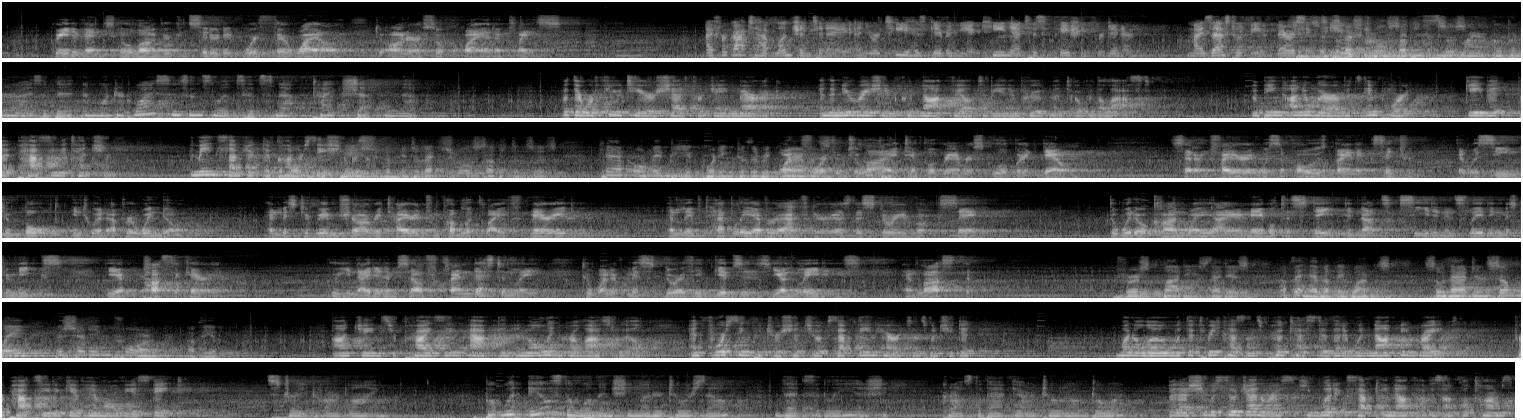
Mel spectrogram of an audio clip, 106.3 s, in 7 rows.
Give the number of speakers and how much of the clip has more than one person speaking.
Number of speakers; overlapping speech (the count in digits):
5, about 4%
